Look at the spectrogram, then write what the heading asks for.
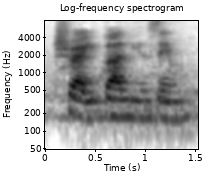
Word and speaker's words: tribalism: uh uh we see we are going to stress the first syllable tribe tribe why what with a d thong D thong because it is a d thong we stress the syllable with the di thong tribalism so tribe is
